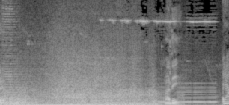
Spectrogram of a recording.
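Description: A car engine rumbles as a car pulls up.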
